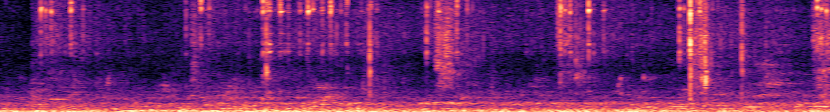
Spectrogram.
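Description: Footsteps on a paved walkway and handling noise from a hand-held cell phone carried while walking: irregular light clicks and scuffs over a steady low rumble.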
